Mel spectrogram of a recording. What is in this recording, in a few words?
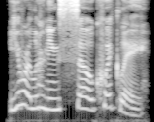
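you Are Learning So Quickly, female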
